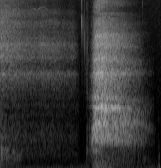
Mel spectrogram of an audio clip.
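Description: A single deep breath, drawn in after a pause and released as a long, close, airy exhale that swells loudly and then fades.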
